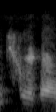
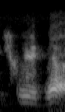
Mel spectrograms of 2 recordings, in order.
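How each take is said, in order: First: "trigger" with a hard R at the end; "trigger" as the other side says it, R pronounced; rhotic ending. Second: "trigger" in his own accent, no R at the end; dropped R. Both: Shown as a demonstration. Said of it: "we don't say trigger, we say trigger".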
